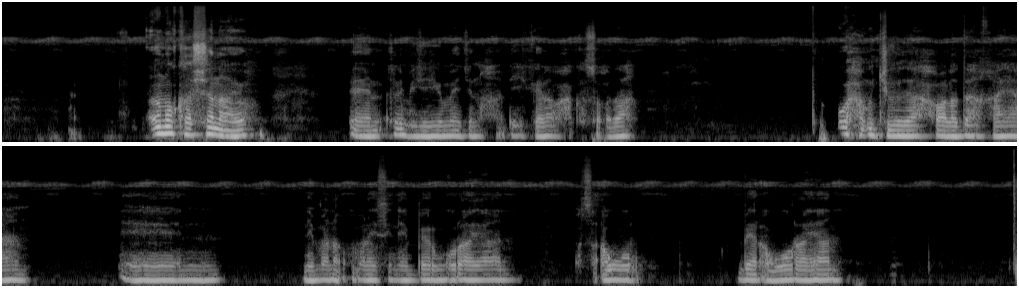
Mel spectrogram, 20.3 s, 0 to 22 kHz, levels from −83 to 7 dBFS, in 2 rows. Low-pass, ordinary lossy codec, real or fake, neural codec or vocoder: 19.8 kHz; none; fake; vocoder, 44.1 kHz, 128 mel bands, Pupu-Vocoder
